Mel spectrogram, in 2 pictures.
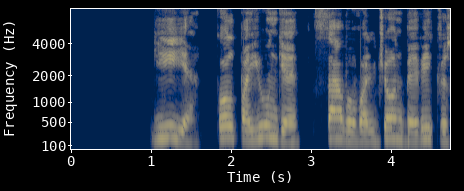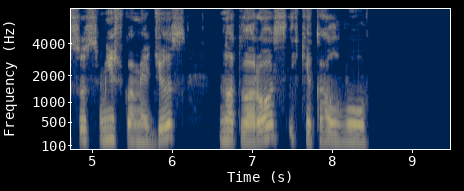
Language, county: Lithuanian, Panevėžys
